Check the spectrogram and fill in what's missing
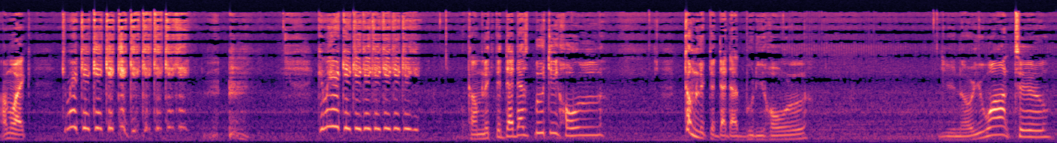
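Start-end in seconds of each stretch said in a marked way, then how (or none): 0.9-2.6 very high, rapid kitty call; sweet coaxing. Acted. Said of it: "I tried being sweet to it". 4.3-8.1 put-on high-pitched baby talk to a cat; sweet coaxing. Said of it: "I tried being sweet to it". 9.1-14.0 lightly voiced cajoling, sliding pitch; sweet coaxing. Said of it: "I tried being sweet to it".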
